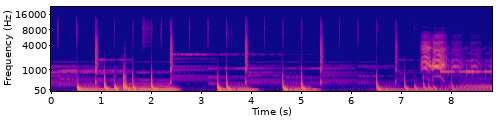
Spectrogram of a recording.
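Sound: raven cawing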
